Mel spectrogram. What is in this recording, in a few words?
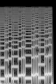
Power Up Item Appear; SMB1 Sounds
